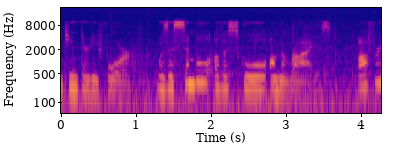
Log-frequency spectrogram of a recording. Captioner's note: campus hallway ambience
